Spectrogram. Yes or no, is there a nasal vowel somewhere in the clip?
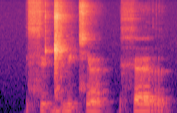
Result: yes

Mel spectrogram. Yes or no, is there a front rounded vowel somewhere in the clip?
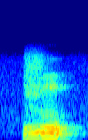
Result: yes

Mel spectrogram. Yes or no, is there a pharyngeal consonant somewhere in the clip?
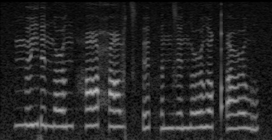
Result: yes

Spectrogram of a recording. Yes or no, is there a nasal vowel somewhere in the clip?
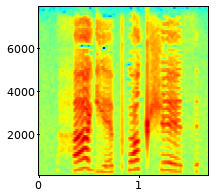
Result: no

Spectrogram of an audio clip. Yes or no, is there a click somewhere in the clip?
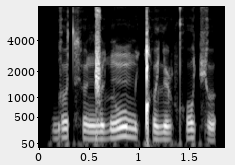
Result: yes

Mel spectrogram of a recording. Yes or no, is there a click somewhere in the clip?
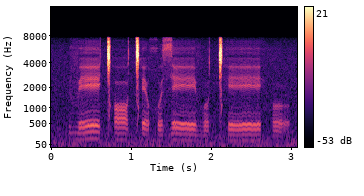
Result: yes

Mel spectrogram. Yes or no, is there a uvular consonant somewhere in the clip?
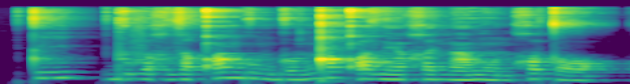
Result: yes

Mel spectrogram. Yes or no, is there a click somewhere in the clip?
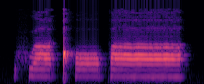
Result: yes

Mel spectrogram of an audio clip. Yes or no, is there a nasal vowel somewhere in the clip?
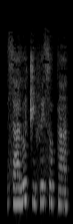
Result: yes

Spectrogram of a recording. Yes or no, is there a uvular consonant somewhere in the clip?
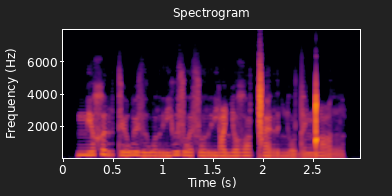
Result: yes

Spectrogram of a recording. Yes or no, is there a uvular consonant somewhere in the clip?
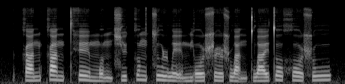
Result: no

